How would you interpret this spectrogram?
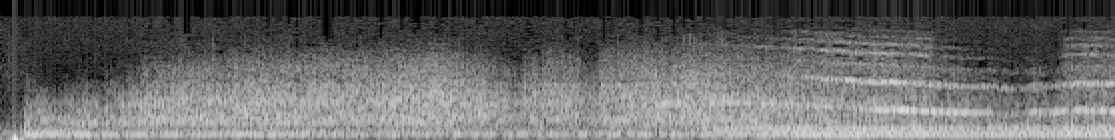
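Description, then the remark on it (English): A steady low vehicle rumble fills the scene, then an emergency siren wails in over it, its pitch sliding down and back up in long sweeps, loud, with no talking. “Well, why the siren?”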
